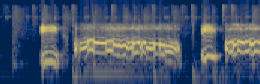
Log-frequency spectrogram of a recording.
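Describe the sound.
A phone caller imitates a donkey's bray: a brief strained cry, then a long loud hee-haw seesawing between high and low pitch, followed by another short cry and a second braying stretch.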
